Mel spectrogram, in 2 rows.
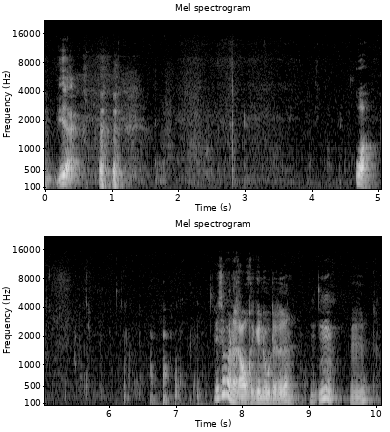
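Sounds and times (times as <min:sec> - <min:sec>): people sipping and swallowing: 0:03.9 - 0:07.6.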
